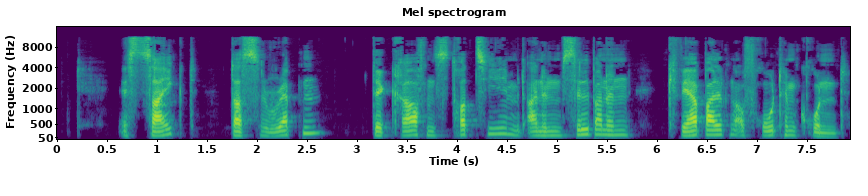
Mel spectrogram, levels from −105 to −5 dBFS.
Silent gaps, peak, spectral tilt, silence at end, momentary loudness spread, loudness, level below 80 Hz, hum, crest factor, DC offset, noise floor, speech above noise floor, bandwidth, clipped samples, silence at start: none; -2 dBFS; -2.5 dB/octave; 0.05 s; 15 LU; -24 LUFS; -74 dBFS; none; 24 dB; under 0.1%; -54 dBFS; 29 dB; 12 kHz; under 0.1%; 0.2 s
